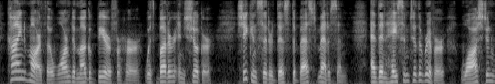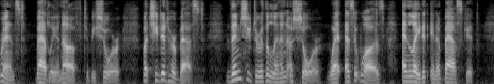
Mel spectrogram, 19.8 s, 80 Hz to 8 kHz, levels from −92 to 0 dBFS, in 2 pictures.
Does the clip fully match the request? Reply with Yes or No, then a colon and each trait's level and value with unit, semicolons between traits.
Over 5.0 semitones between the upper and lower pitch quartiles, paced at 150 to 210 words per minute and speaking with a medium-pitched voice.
Yes: wide, 5.5 semitones; average, 165 wpm; medium, 165 Hz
